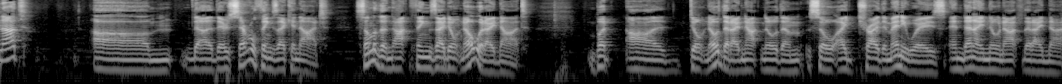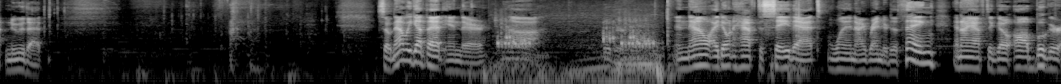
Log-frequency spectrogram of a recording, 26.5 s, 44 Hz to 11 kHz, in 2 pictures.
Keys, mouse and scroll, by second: 19.0 click, 19.2 space, 21.5 space, 25.4 ctrl+s.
